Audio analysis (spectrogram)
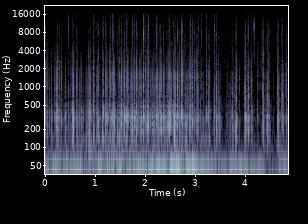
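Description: A pink polyurethane foam squishy cake in a tray is tapped and scratched quickly with the long acrylic nails of both hands. The result is a dense, continuous patter of soft, dull clicks and scratchy rustles that rises a little toward the middle of the clip.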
